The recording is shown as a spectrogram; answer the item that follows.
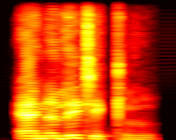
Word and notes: Analytical: Indian

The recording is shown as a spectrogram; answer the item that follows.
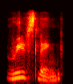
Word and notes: Riesling: Indian

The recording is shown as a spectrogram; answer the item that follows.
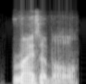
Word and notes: risible: British English

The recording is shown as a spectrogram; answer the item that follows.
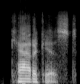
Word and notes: catechist: American English

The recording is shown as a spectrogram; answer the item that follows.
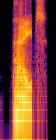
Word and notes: pate: British English

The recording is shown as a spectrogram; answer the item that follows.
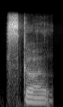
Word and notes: skirl: Indian

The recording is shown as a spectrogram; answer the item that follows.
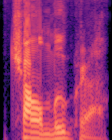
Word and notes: chaulmoogra: American English

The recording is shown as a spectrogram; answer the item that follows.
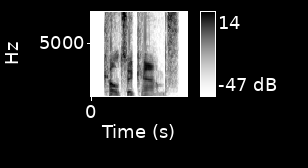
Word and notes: kulturkampf: British English

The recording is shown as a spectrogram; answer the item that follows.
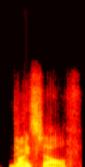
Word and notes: thyself: American English

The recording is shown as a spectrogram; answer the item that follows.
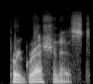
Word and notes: progressionist: American English

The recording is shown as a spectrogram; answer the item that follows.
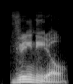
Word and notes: venial: American English

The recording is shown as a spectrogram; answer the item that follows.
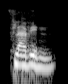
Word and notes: flavin: Indian

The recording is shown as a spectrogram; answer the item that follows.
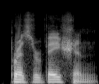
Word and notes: Preservation: American English

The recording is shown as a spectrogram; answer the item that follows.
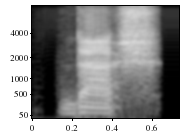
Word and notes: dash: British English

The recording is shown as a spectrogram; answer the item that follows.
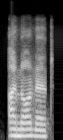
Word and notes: unhonoured: Indian

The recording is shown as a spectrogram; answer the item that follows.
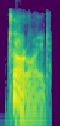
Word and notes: toroid: British English

